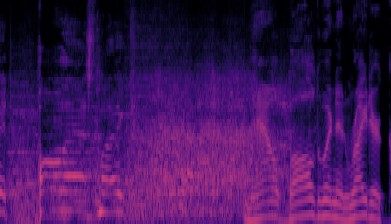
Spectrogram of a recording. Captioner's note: laughter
